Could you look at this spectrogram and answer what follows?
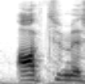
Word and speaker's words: Optimus: the robot is actually optimus which is a clever name because optimus sounds like the word optimist and optimus prime of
